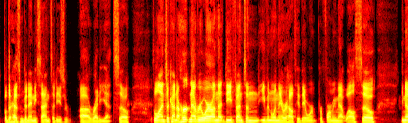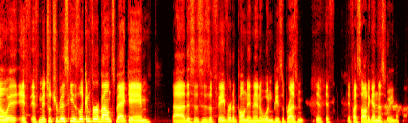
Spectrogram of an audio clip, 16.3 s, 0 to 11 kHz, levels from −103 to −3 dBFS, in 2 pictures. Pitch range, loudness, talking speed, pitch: 130-155 Hz, -18 LUFS, 250 wpm, 135 Hz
